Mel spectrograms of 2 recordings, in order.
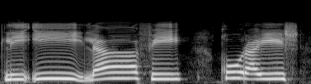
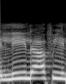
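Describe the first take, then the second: First: ली ई लाफी कुरैश drawn out slowly, ई held long; slow Quran recitation. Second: ली लाफी clipped short, the wrong way; wrong reading shown. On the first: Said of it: "अच्छे से अदा करना है". (धीमी तजवीद से ली ई लाफी कुरैश) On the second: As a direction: show the mistake ली लाफी quickly. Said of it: "ली लाफी नहीं पढ़ना है इसको". (गलत उच्चारण ली लाफी) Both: Shown as a demonstration.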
